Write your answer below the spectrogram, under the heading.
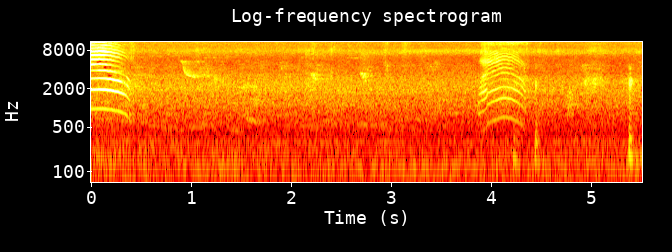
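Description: Young house cat meowing twice: a loud short meow that rises and falls in pitch at the start, and a softer one about four seconds in, with a few faint chirps between. A brief click near the end.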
